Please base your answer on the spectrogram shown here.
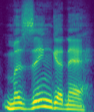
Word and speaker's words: Mazingane: Yeah, Mazingane. And that is how you say it too, because I actually heard someone in South Africa say it.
